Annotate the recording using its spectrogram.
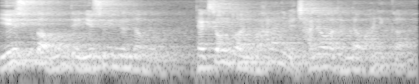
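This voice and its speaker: A man preaching a Sunday sermon as pastor, talking in a conversational way and slowing down to read scripture. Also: on the high side, expressive, a little mellow. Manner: conversational preaching, rising emphasis, slows for scripture. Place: church sanctuary. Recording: echoey hall, faint noise.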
